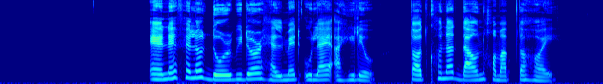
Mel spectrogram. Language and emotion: Assamese, neutral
